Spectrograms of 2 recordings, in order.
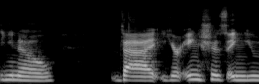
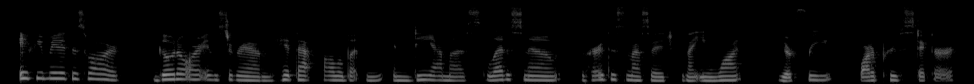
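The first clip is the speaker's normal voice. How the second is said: whisper, much quieter; 21 dB quieter than usual. Recording a message while editing at 3 in the morning, whispering. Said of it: "I'm whispering because it's like 3 in the morning".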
